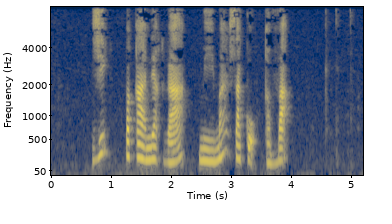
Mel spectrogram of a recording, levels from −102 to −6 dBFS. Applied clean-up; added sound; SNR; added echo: none; none; none; none.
